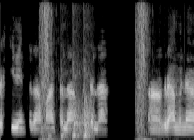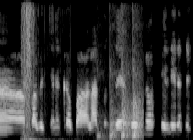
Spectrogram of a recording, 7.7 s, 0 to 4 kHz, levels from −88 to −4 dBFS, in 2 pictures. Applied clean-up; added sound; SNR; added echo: none; Hammer + Tearing; 9 dB; none.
